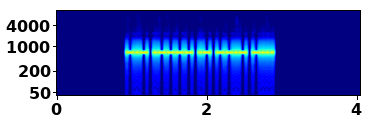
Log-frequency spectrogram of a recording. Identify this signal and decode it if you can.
Morse code, heard as a keyed tone, about 40 wpm, 700 Hz. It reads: K1AQB
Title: Call Signs Repeated 2x - 40wpm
